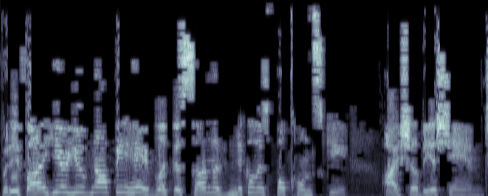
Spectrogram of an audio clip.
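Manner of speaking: put-on shrill, complaining old man voice. Narrator reads an old father's parting words to his son: querulous shriek. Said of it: "in a querulous voice, suddenly shrieked".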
